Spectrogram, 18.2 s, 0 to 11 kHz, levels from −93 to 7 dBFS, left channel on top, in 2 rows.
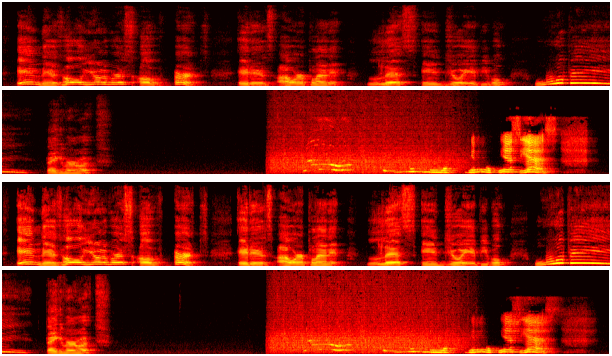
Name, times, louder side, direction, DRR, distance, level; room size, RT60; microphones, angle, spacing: voice 1, 0.2-2.9 3.5-5.0 5.5-7.5 8.0-9.5 9.8-10.7, right 4 dB, 80° right, 1.3 m, -26 dB
voice 2, 13.1-16.2, right 2 dB, 20° right, 2.1 m, -39 dB
voice 3, 13.6-14.4 14.8-17.9, left 3 dB, 85° left, 1.9 m, -24 dB
25.5 x 12.5 x 3.5 m
head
